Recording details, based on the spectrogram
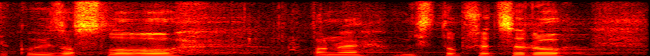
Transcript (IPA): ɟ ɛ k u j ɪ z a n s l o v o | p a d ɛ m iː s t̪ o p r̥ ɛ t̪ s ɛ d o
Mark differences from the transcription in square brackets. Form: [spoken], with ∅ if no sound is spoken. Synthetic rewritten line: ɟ ɛ k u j ɪ z a [∅] s l o v o | p a [n] ɛ m iː s t̪ o p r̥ ɛ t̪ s ɛ d o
